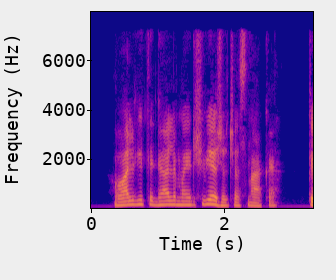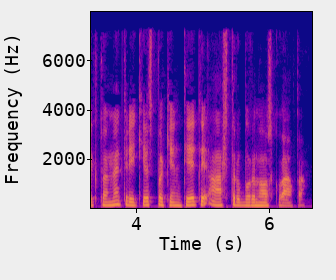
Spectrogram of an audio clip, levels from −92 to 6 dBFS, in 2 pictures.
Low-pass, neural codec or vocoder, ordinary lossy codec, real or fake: 7.2 kHz; codec, 44.1 kHz, 2.6 kbps, SNAC; MP3, 48 kbps; fake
